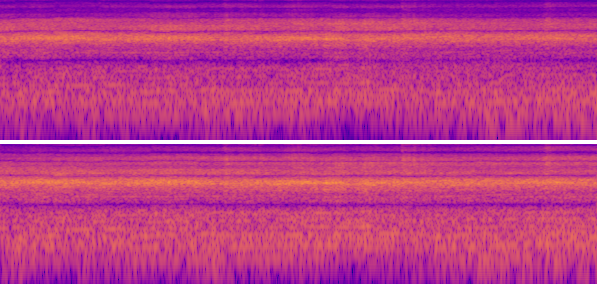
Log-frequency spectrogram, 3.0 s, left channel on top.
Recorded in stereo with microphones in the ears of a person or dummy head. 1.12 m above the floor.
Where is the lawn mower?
20° right (ahead or behind); by 3.0 s 35° right (ahead or behind).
